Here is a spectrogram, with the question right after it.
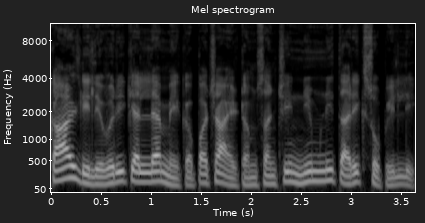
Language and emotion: Goan Konkani, neutral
